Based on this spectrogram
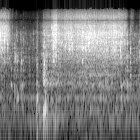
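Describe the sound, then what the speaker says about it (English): Water gushes steadily from a newly installed RV sink faucet into the basin, a close, continuous splashing rush with slight fluctuations, no voices. "You have the honor of actually washing your hands with a real faucet"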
